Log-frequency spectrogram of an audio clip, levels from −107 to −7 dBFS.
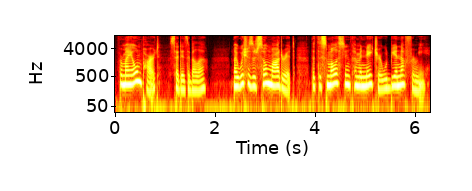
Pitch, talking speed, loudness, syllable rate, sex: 230 Hz, 210 wpm, -16 LUFS, 6.9 syllables/s, female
